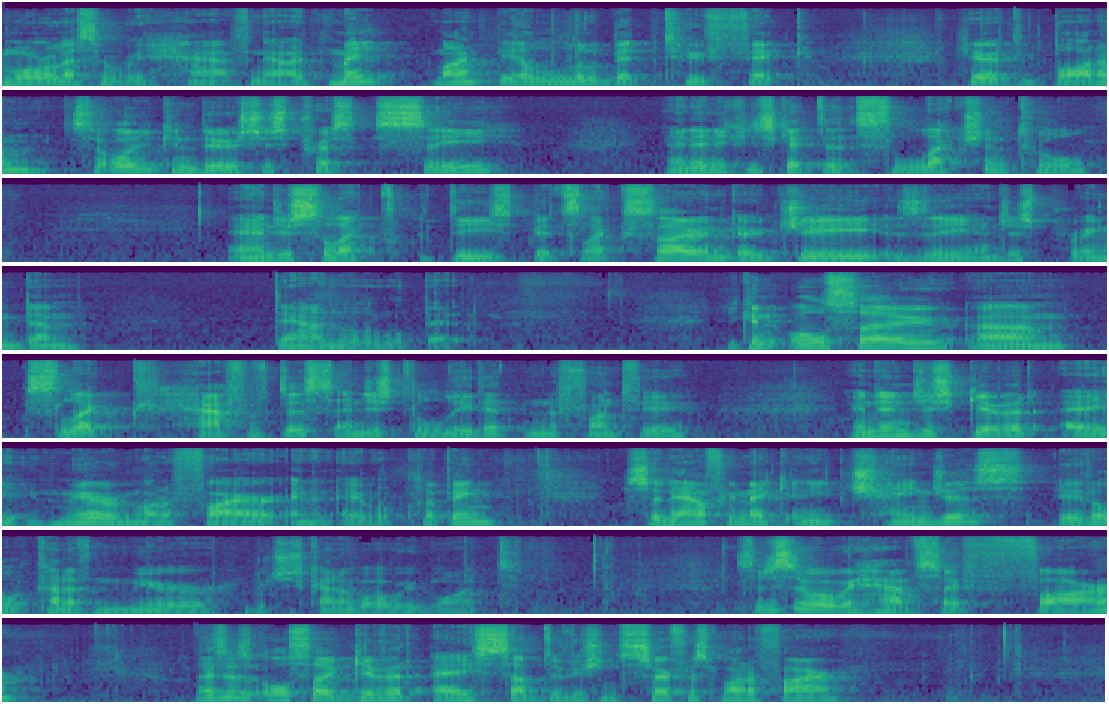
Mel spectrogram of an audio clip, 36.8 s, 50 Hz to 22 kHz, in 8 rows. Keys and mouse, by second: 1.0 click, 2.2 Tab, 2.6 z, 4.1 alt+a, 6.2 c, 7.1-11.4 drag, 11.4-18.6 middle drag, 12.3 g, 18.6-24.5 drag, 19.8 x, 24.5-25.6 middle drag, 25.6-28.3 drag, 26.4 r, 28.3-34.1 middle drag, 28.4 g, 29.3 s, 32.3 Tab, 32.8 z, 34.1-36.8 drag.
